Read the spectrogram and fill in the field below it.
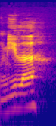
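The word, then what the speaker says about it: Miele: he's pronounced this wrong I think it's called Mila looks like Melee m-i-e-l-e it's I believe a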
